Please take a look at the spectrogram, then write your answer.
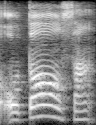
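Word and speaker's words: お父さん: 어떻소 4 어떠 싸 자 여기서 또 주의하셔야 할게 장음 입니다 어떠 우상이자 써 어떠 상 이라고 표현해 주시면됩니다 자 그 다음에 이제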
